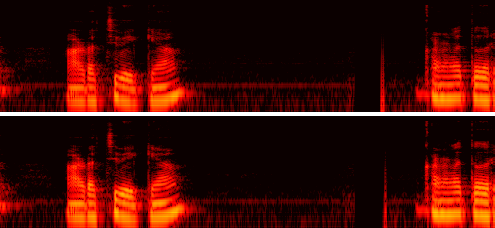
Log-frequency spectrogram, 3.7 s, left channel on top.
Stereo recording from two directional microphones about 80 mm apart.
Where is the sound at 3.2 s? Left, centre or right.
Right.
